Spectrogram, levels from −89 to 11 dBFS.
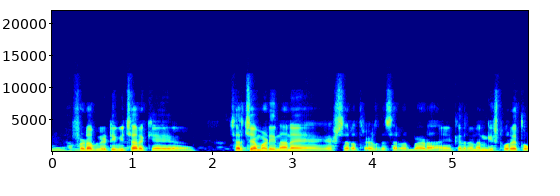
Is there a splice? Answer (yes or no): no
